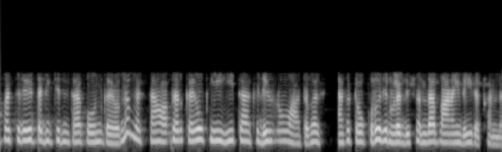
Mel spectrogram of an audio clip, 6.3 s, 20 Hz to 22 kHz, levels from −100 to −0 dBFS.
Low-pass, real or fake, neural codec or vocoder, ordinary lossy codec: 3.6 kHz; fake; codec, 16 kHz, 8 kbps, FunCodec, trained on LibriTTS, 25 frames a second; none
